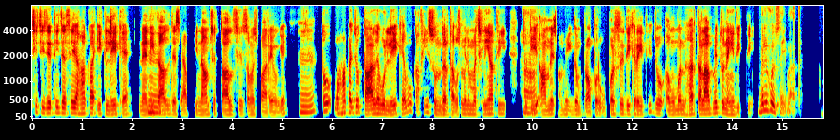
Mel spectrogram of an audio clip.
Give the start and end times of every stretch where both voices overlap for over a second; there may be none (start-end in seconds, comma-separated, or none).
none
